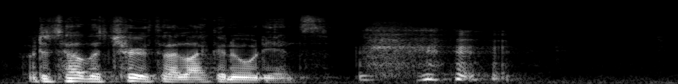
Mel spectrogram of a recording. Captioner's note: chuckles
